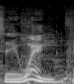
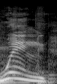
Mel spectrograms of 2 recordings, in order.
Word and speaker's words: Gwen: Gwen Stephanie es Gwen. – Gwen. – Qué nombre raro ese, güey. – Stephanie. – No, Gwen. – Ah, Gwen. – Gwen. – Sí. – Porque se escribe G-W.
